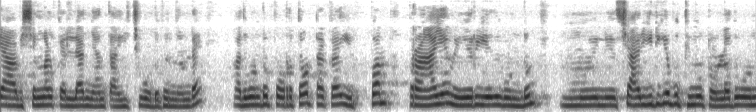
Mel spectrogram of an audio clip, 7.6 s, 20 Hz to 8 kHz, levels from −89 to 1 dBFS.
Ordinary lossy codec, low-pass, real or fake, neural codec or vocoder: none; none; real; none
